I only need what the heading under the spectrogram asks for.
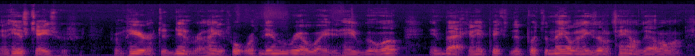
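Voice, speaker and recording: A man's dark, mellow tone moves at a moderate pace with ordinary pitch variation. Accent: Texan. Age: 80s+. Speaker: family storyteller. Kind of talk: interview answer.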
